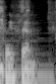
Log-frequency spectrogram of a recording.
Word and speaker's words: Pfeiffer: Todo por Michelle Pfeiffer. – La pregunta, aquí hay varias preguntas. ¿Cómo se pronuncia Michelle Pfeiffer? – o sea, Pfeiffer. – Claro. – Pfeiffer.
